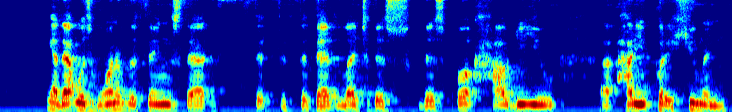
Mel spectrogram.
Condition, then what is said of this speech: Stuttering. I do a fair amount of public speaking, and At this point, I don't really think about stuttering that much when I do that.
